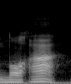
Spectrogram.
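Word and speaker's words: נֹחַ: Noé, em hebraico, Noá. Noá quer dizer descanso, conforto. Se escreve Nun e Het.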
